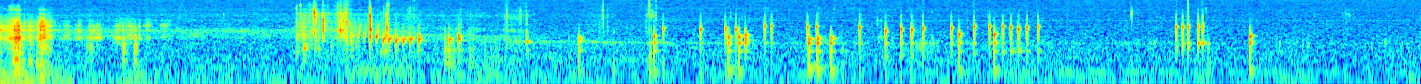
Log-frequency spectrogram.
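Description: Water splashing around a camera as it goes under, then scattered underwater clicks and crackles, in a dense cluster a few seconds in and then irregular ticks until shortly before the end.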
